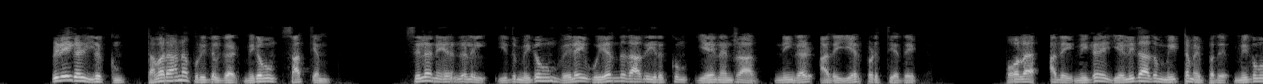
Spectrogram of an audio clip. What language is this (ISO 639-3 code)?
tam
